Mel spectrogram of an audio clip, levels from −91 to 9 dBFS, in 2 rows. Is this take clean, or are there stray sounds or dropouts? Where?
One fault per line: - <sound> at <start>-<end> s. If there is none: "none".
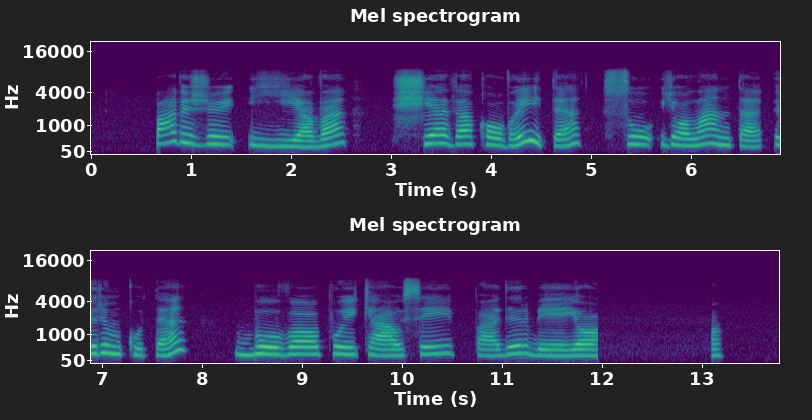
none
